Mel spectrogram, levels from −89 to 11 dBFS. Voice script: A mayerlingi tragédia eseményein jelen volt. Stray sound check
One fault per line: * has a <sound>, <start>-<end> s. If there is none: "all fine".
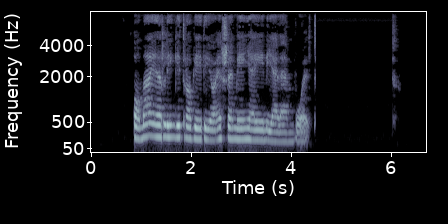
all fine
